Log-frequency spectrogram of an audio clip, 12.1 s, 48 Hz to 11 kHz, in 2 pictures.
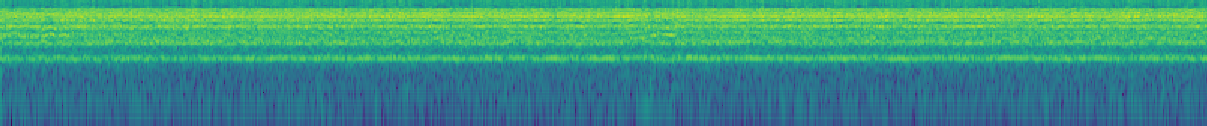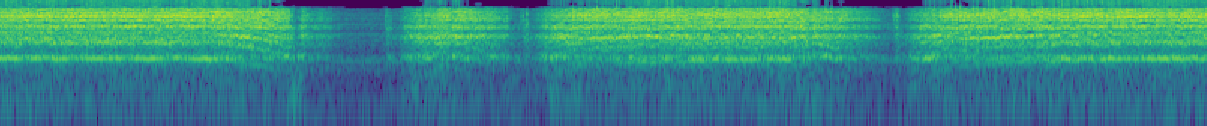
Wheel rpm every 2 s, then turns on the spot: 230, 230, 230, 160, 100, 150.
none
